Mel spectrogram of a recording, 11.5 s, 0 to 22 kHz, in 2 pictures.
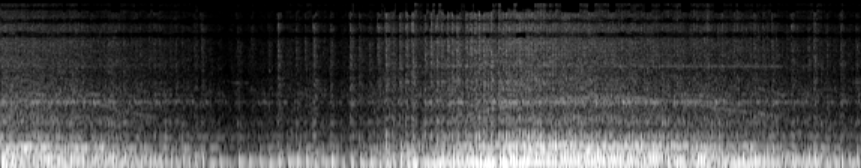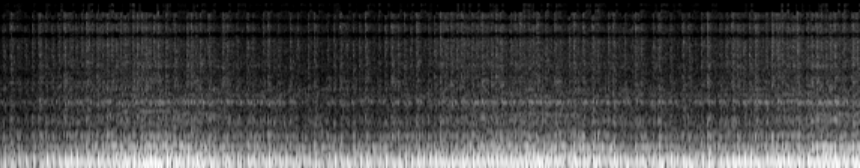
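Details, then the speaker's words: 1990 Mitsubishi Eclipse GSX, first start after intake manifold refit and top-end reassembly: engine fires and holds, revs around four seconds, then settles into steady low rumble; running normally. "Oh man, that's super exciting. Okay, so at least we got that out. We know the engine runs and everything."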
